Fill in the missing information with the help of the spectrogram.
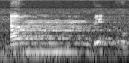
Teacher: nun seharusnya dibaca nun an, ya, an. Tapi karena dia bertemu dengan ba, maka dirubah menjadi mim. Ambihum, dengan memperhatikan gunnahnya. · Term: iqlab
